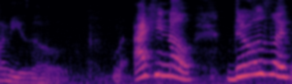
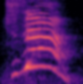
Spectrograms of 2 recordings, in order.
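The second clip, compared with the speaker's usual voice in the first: high, loud magic-word cry; shouted hero cry; 17 dB louder than usual. Pretend.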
